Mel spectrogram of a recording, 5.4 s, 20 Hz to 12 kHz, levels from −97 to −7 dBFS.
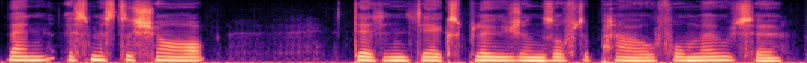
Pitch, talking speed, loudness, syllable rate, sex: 180 Hz, 125 wpm, -16 LUFS, 4.4 syllables/s, female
